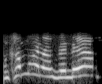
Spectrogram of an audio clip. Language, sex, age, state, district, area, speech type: Bodo, female, 60+, Assam, Chirang, rural, conversation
